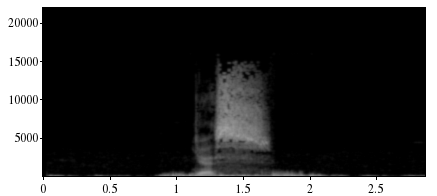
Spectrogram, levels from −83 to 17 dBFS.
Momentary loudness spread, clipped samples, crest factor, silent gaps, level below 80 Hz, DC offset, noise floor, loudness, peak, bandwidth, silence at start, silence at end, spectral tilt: 21 LU; under 0.1%; 22 dB; none; -36 dBFS; under 0.1%; -49 dBFS; -23 LUFS; -8 dBFS; 16 kHz; 0.05 s; 0 s; -2 dB/octave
